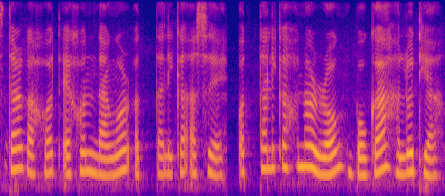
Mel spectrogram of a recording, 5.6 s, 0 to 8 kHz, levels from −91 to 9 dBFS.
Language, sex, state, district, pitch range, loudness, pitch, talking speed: Assamese, female, Assam, Kamrup Metropolitan, 230-285 Hz, -17 LUFS, 245 Hz, 110 wpm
